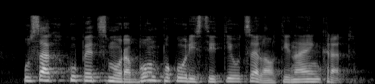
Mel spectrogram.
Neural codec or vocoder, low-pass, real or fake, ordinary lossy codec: vocoder, 22.05 kHz, 80 mel bands, Vocos; 9.9 kHz; fake; none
